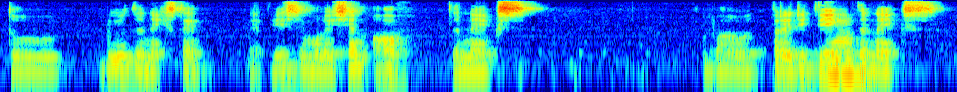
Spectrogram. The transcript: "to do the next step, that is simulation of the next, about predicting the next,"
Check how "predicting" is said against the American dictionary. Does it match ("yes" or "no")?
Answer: no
